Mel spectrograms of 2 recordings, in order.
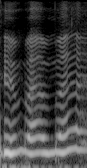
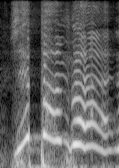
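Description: First: Much softer, breathy repeat; soft take. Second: High, loud and slow; loud slow take. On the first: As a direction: say it again almost hushed. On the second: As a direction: belt it out slowly. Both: Acted.

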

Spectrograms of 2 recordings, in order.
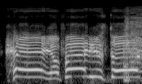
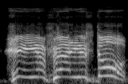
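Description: First: Put-on high, slow Stockholm-accent shout. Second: Put-on cheering in a Stockholm accent, high and slow. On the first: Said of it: "lite högre". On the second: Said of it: "ropar heja Färjestad på stockholmska".

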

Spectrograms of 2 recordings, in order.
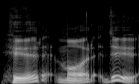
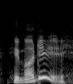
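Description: First: Hur mår du slow with each R sounded; imitating the rolled R. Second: Who mår du with the R of hur dropped; imitating dropped R. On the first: Learner imitates the teacher's first take, R's sounded. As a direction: repeat Hur mår du slowly, R's pronounced. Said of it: "the first time you said". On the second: Learner mimics the teacher's quick take, R dropped. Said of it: "It sounded like".

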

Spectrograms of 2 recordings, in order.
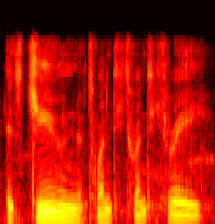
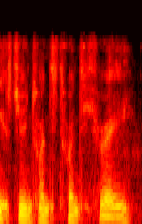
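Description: First: Said in the usual way. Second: It's June twenty twenty-three, said softer and sheepish; sheepish repeat. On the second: Real, not acted. Caller repeats the date, laughing at herself, softer. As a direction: mumble the date again, embarrassed. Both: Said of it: "I don't know why I'm telling you".

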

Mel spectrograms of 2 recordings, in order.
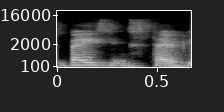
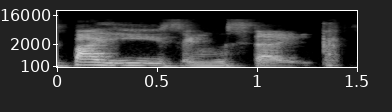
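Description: First: Said in the usual way. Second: Basingstoke with a drawn-out, broadened first vowel, like "BAY-EEZ-ing-stoke"; Cheshire pronunciation. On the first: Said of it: "we always refer to Basingstoke as". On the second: Shown as a demonstration. Cheshire native showing the local name for Basingstoke, stretched first vowel. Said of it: "I'm from Cheshire and we always refer".

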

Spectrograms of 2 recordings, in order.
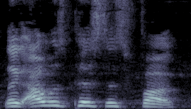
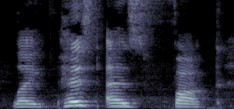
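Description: First: Said in the usual way. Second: "pissed as fuck" slow, each word hit hard; slow emphatic repeat. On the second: Real, not acted. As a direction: drag out "pissed as fuck" to drive it home.

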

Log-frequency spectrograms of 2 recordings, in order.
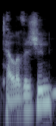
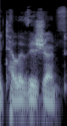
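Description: First: "television" in a Canadian accent, higher rising lilt. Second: "television" in a Nigerian accent, direct and rounder. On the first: Showing interviewer how Canadians say "television", Canadian accent. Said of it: "that's the way Canadians would say it". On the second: Showing interviewer how Nigerians say "television", Nigerian accent. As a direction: say "television" the Nigerian way, falling at the end. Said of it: "in Nigeria, we say television". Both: Shown as a demonstration.

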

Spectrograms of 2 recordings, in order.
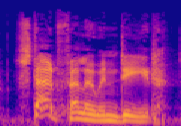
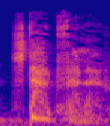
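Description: First: Full-voiced, warm toff thanks; student thanking the porter aloud; hearty thanks. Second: Breathy whispered thanks; student hushing his thanks to the porter. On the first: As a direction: say it out loud, gratefully. Voiced grateful repeat. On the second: Acted. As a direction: whisper it, hushed. Whispered grateful aside.

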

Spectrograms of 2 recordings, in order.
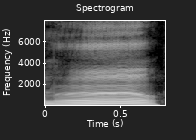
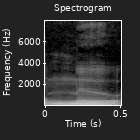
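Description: First: Long drawn-out cow moo; slow, lowing moo. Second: Said in the usual way. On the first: Retold or imitated. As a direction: imitate a cow, stretching the sound. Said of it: "and the cow went moo". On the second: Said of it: "that's what they say".

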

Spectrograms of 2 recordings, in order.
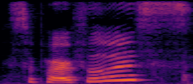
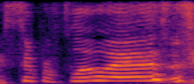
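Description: First: "Superfluous" with stress on -per-, soo-PER-floo-us; "Superfluous" said soo-PER-flus; correct pronunciation. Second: "Superfluous" said as super-floo-us, high; "Superfluous" as super plus fluous; wrong pronunciation. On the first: Shown as a demonstration. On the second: Retold or imitated. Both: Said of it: "is that how you say it".

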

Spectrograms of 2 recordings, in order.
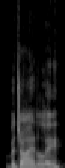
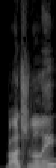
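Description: First: "Vaginally" as va-JINE-ally, falling; settled pronunciation. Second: "Vaginally" as VAJ-in-ally, higher, rising; questioned pronunciation. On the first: Settling on the word, "Vaginally" stressed on JINE. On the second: Doubting the word, "Vaginally" front-stressed as a question. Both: Shown as a demonstration.

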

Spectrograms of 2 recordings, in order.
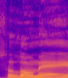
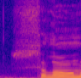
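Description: First: Salome said as sa-LO-may, three syllables; Salome ending in a may sound; second pronunciation. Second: Salome said as suh-LOHM, two syllables; Salome with stress on LOHM, no final vowel; first pronunciation. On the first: Correcting himself on the name, Salome as sa-LO-may. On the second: Reading the women's names, tries Salome as suh-LOHM. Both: Shown as a demonstration. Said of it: "I don't know how to say it".

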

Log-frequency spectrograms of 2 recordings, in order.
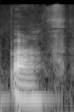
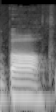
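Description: First: BATH with a short flat 'a'; northern short A. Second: BATH with a long 'ah' vowel; southern long A. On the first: Daughter quoting her own home word, short-A Bath. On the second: Daughter showing mum her new vowel, long-A Bath. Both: Shown as a demonstration. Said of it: "saying Bath instead of Bath".

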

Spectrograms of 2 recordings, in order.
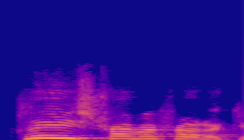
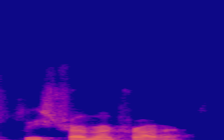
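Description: First: High, loud, pleading beggar; hammed-up begging plea. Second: Said in the usual way. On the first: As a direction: plead like a desperate newbie seller. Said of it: "feel like you're begging". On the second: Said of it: "he says".

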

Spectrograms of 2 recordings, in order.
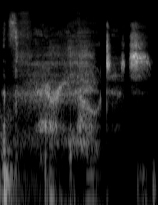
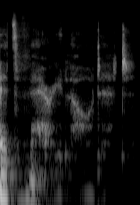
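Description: First: Slower, breathier whisper; drawn-out whispered aside. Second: Hushed, slow whisper; whispered aside. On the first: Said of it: "whispered again". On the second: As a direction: drop to a slow conspiratorial whisper. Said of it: "whispered comment". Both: Real, not acted.

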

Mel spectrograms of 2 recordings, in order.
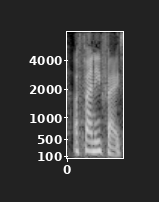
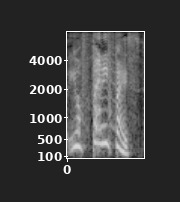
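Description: First: Said in the usual way. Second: High mock-cross kid voice; pitched-up childish taunt; child's insult. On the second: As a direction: imitate a small boy name-calling.

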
